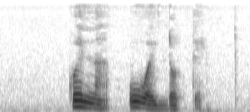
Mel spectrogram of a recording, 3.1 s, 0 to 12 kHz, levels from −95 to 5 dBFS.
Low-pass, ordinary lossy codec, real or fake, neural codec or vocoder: 9.9 kHz; MP3, 64 kbps; real; none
